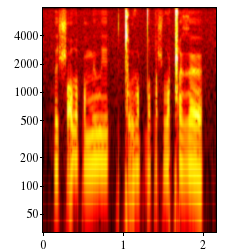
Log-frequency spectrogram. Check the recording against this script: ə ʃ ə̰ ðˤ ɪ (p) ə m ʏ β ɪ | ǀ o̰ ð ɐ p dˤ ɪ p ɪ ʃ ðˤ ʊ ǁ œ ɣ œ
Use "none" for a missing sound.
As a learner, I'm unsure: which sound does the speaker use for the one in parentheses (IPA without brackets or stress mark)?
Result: p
